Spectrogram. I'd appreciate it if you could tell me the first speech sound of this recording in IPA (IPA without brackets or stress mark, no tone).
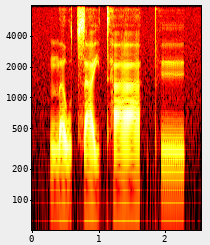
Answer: n̪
